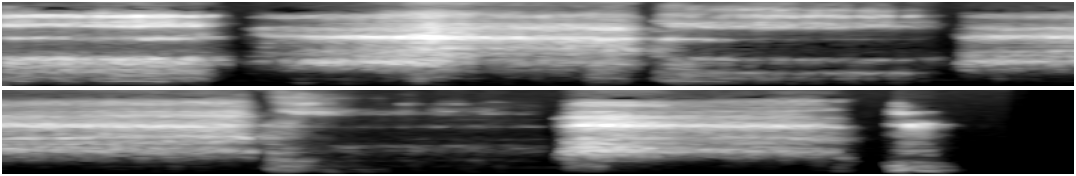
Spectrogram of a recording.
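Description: Long, loud breaths drawn in and pushed out through the mouth during a somato respiratory breathing exercise, a series of airy wheezing rushes separated by short pauses, with no talking.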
